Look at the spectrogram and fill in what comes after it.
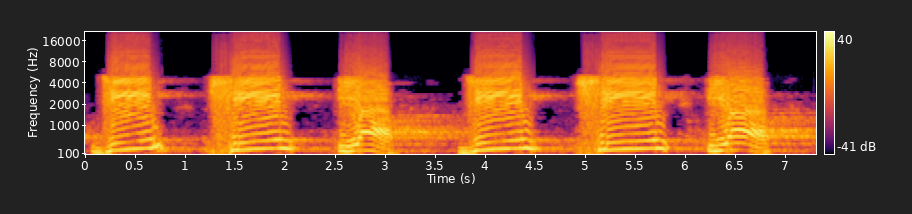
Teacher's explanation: جیم کا مخرج مخارج کی لسٹ میں آپ دیکھ لیجئے. زبان کے درمیان اور تالو کے درمیان سے جیم ادا ہوتا ہے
